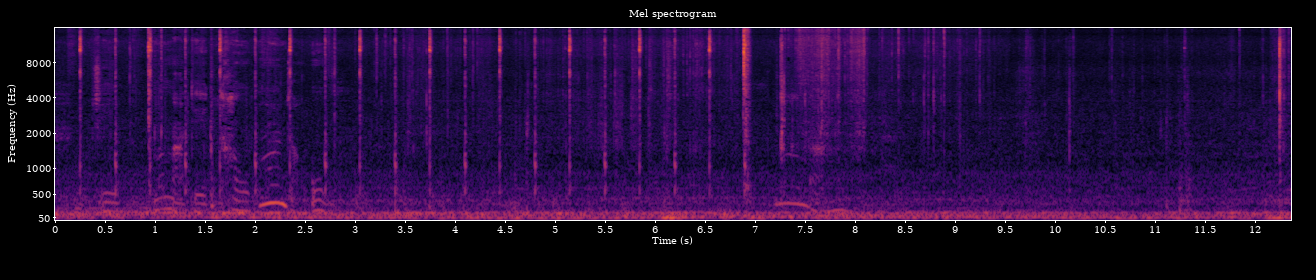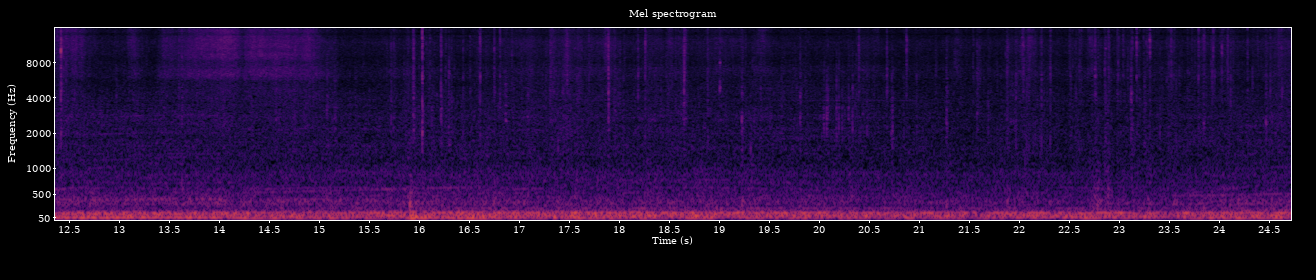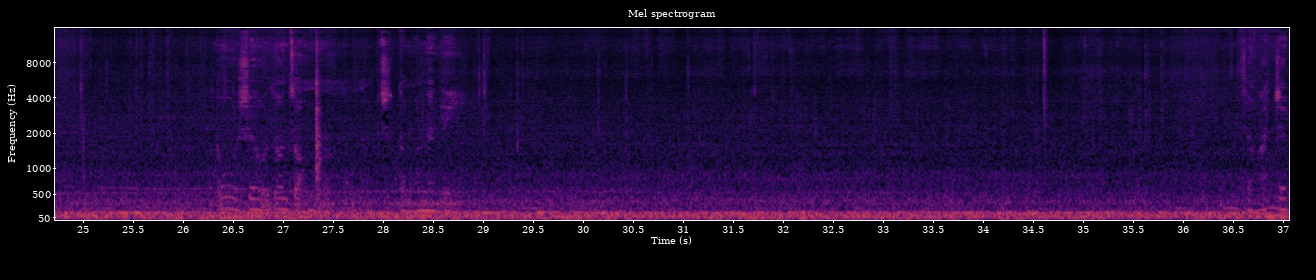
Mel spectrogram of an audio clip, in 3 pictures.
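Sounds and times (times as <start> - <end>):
car engine and road rumble: 0.0 - 37.0.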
